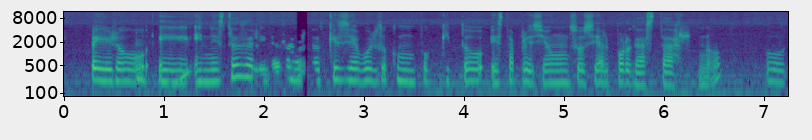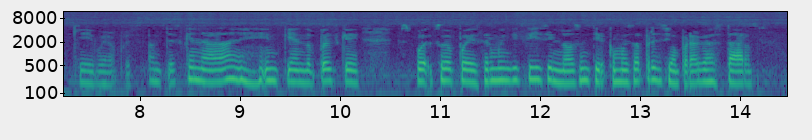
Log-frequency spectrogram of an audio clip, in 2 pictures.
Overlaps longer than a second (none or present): none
